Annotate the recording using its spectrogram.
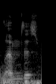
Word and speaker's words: lembas: Did I pronounce it right? Lembas bread? – Lembas.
